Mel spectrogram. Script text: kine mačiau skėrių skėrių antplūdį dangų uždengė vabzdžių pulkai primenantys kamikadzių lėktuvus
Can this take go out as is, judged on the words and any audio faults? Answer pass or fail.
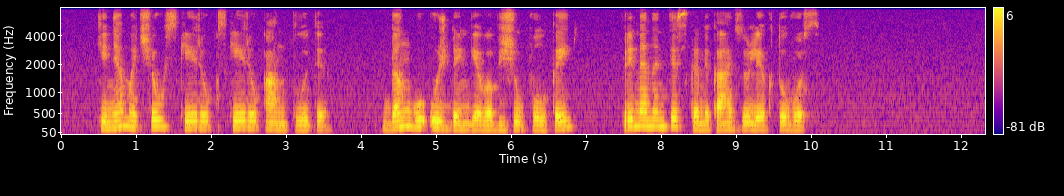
pass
